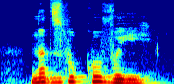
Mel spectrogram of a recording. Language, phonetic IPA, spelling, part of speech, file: Ukrainian, [nɐd͡zzwʊkɔˈʋɪi̯], надзвуковий, adjective, Uk-надзвуковий.ogg
- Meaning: supersonic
